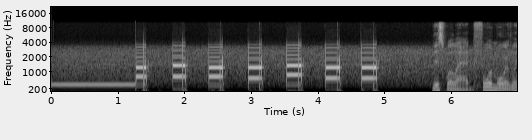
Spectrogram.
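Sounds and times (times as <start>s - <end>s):
faint telephone line hiss: 0.0s - 6.9s
touch-tone beeps dialing a phone number: 1.3s - 4.9s
speech: 5.7s - 6.9s.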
